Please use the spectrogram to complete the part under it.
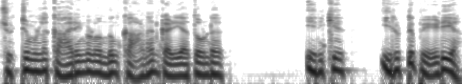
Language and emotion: Malayalam, fearful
